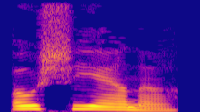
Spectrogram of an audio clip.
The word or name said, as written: oceana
